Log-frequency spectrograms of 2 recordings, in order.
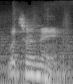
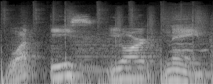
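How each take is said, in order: First: The phrase is said quickly and smoothly. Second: The phrase is said slowly, word by word. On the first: "com o tempo vai aumentando a velocidade" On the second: "fala devagar"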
